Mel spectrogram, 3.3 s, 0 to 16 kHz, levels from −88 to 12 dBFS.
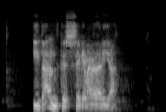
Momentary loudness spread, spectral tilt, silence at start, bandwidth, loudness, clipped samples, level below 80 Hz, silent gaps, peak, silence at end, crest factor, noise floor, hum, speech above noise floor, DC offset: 9 LU; -5 dB/octave; 0.65 s; 9.6 kHz; -20 LUFS; under 0.1%; -66 dBFS; none; -6 dBFS; 1 s; 16 dB; -75 dBFS; none; 56 dB; under 0.1%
